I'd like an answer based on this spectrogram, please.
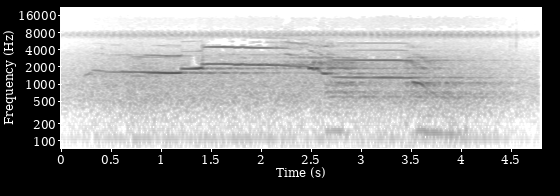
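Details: A bull elk bugles on a cold autumn morning in the Great Smoky Mountains: a long, high, whistled note that climbs, holds, then breaks rough near the end.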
